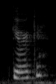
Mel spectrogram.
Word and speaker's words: Gericke: Which is Inga Gericke? Gericke? It's German, so you have to pronounce the E.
